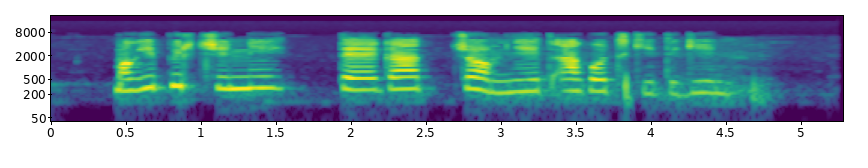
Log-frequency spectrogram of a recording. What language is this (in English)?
Kalenjin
